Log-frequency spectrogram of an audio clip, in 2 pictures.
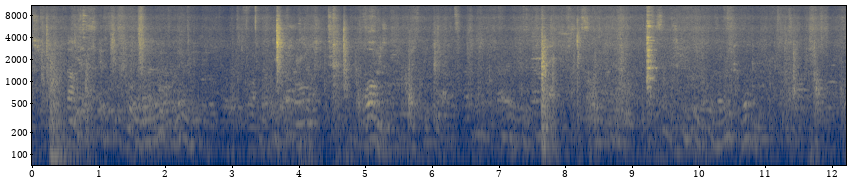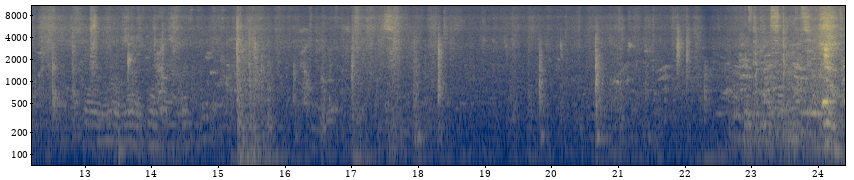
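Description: Several men talk and murmur at once in a small room.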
